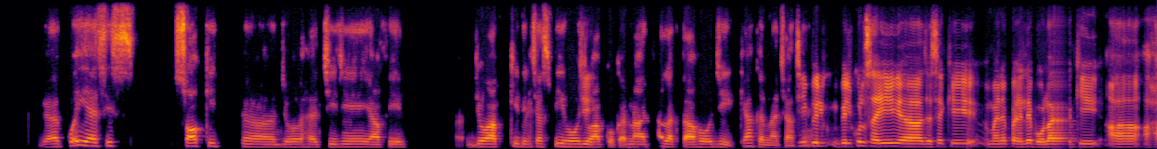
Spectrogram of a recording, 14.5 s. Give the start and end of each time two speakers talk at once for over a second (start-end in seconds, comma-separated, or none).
none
